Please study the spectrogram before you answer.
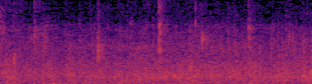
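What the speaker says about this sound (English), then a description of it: "It's been raining steadily all night." Steady rain falls outside a trail shelter on a night of thru-hiking the Appalachian Trail, a dense, even hiss of drops drumming on surfaces that continues unbroken throughout with no talking.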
